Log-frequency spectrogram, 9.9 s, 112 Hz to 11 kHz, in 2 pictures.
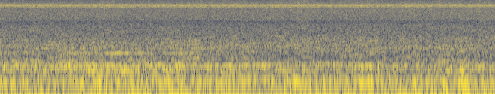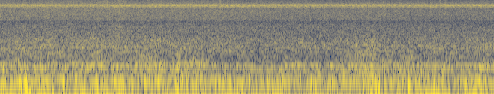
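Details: A small honey bee colony, a 2017 nuc, humming on 19 September 2018: an unbroken, rough low drone with a deep rumbling undertone and a steady thin high tone above, one brief thump midway.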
